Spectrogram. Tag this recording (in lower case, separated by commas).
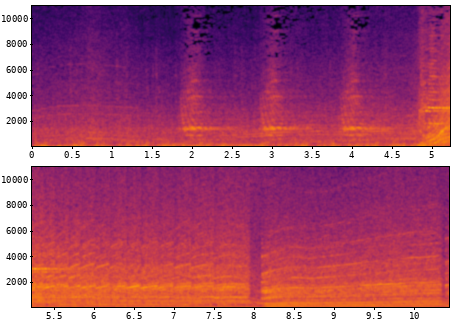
car, vehicle, motor vehicle (road)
